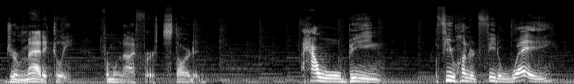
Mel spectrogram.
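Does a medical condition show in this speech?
No.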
